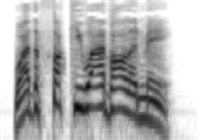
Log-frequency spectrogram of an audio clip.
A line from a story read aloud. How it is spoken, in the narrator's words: the photographer yelled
